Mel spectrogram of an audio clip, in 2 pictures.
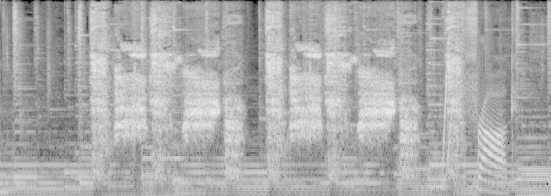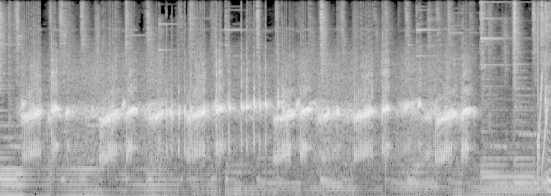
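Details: Frog croaking in the second half as a fast, rattling run of pulsed calls, steady and sustained for several seconds; the first half is mostly background music and mixed noises.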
